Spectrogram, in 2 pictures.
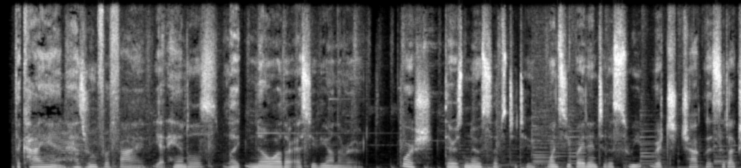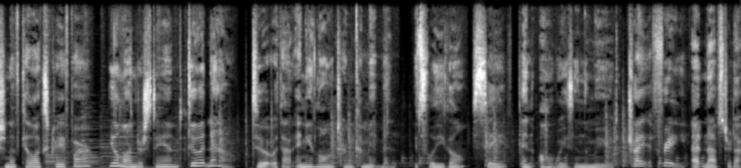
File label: voiceover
